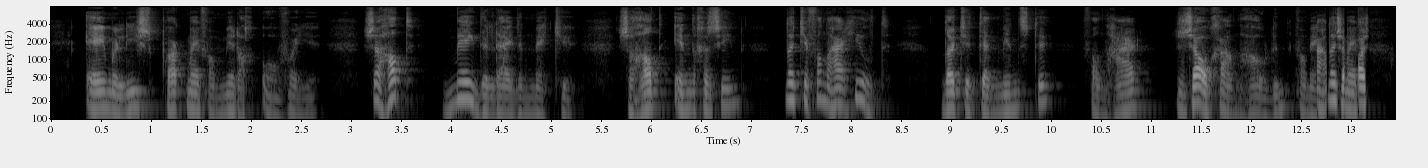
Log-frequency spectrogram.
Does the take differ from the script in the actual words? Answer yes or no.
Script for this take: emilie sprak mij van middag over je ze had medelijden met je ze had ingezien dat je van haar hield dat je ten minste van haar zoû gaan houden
yes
